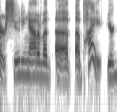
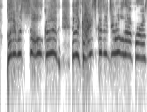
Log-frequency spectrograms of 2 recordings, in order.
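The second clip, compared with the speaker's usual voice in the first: very high-pitched excited imitation; gushing with delight. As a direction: mimic her suddenly thrilled by good news. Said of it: "she just shifted".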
